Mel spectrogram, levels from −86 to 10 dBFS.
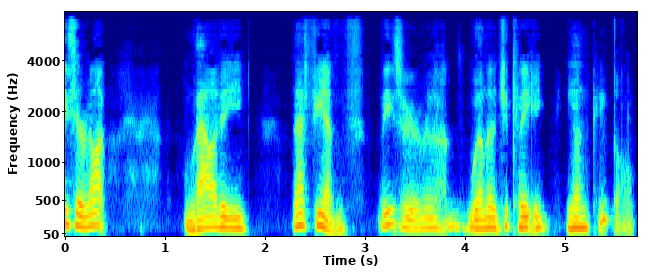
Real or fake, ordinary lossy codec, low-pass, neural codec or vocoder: fake; MP3, 32 kbps; 7.2 kHz; codec, 16 kHz, 0.5 kbps, FreqCodec, larger model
